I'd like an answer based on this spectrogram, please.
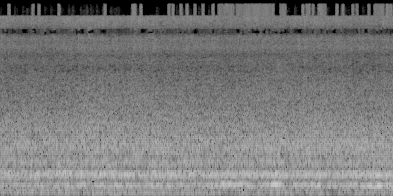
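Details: Many bees at work around a feeder give a continuous low droning buzz, even in loudness, with faint pitch wobbles near the end as individual insects pass close.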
